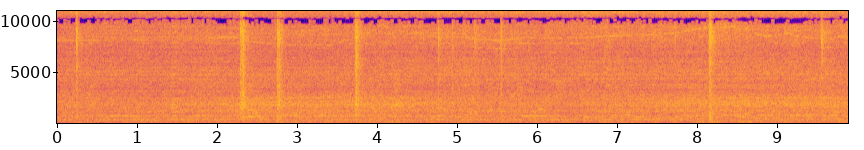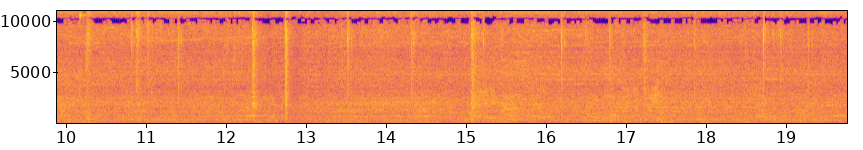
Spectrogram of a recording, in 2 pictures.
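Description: Game sound effects and clicks burst out now and then from loudspeakers.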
